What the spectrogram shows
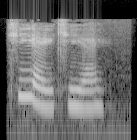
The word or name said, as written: kiekie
